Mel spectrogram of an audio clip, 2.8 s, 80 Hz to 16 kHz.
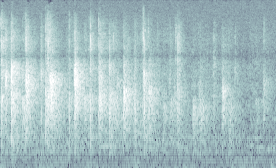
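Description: Applause at a 2021 awards ceremony, a quick run of sharp claps from what sounds like a small audience, steady and fairly faint over its short length.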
